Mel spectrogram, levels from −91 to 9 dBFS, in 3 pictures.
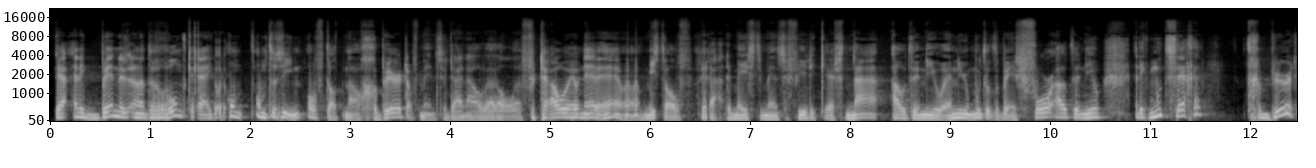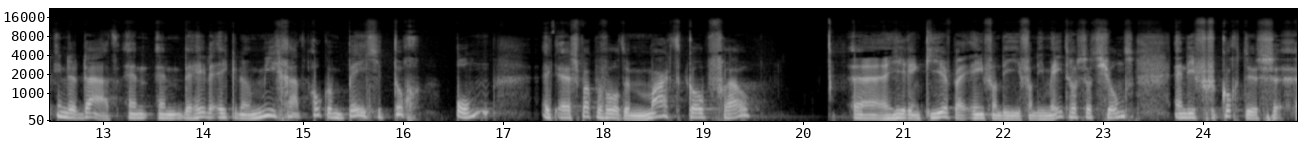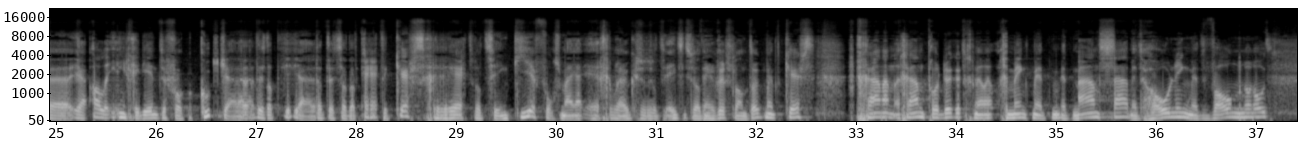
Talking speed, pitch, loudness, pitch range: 205 wpm, 125 Hz, -22 LUFS, 110-150 Hz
